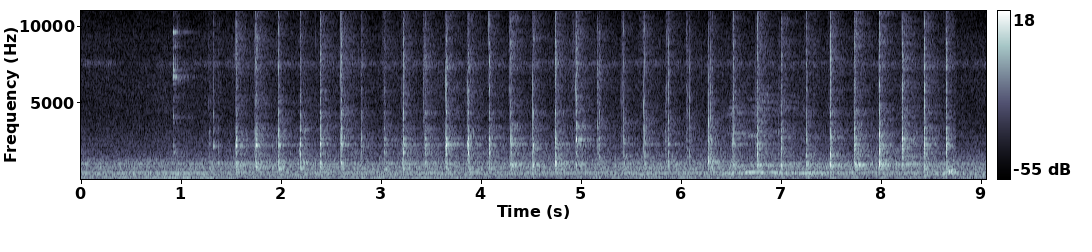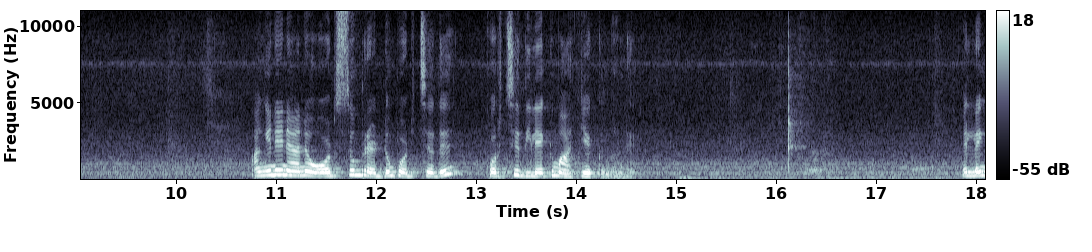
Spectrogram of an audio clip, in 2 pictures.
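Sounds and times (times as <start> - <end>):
spoon clinking against bowl: 0.9 - 8.7.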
